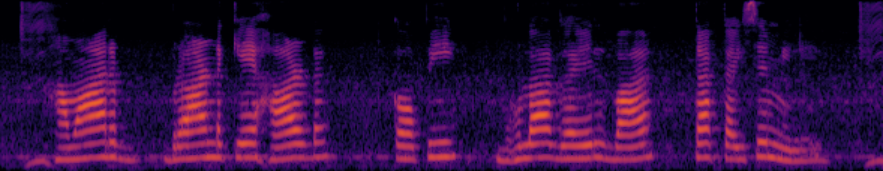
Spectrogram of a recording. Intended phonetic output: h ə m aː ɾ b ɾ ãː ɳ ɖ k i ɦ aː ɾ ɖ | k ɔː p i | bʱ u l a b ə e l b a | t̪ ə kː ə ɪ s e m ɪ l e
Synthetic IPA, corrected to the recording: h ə m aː ɾ b ɾ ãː ɳ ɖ k e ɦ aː ɾ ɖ | k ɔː p i | bʱ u l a ɡ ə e l b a | t̪ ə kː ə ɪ s e m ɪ l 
